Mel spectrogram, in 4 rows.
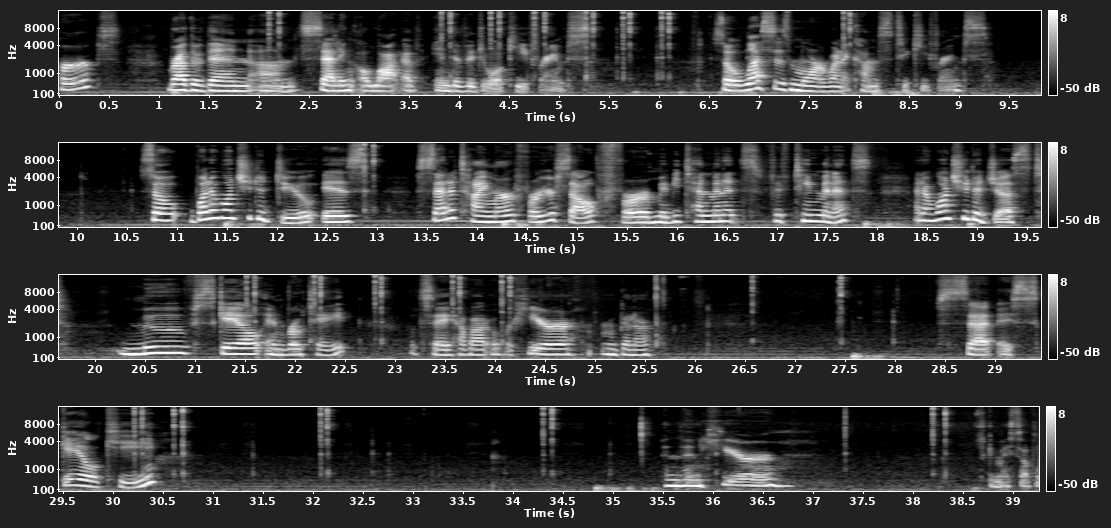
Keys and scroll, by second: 25.6 r.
